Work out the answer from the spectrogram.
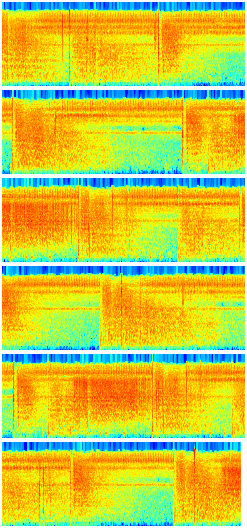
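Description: Rack-fired aerial fireworks shells of the 'Strobing Metropolis' strobe item bursting one after another, about ten times. Each burst begins with a sudden bang and trails off over two to three seconds.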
